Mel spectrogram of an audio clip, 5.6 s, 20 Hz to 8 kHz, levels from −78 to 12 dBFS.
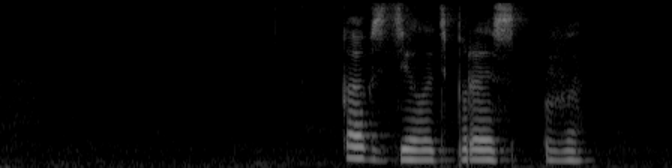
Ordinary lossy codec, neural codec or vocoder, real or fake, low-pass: none; codec, 16 kHz, 6 kbps, DAC; fake; none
